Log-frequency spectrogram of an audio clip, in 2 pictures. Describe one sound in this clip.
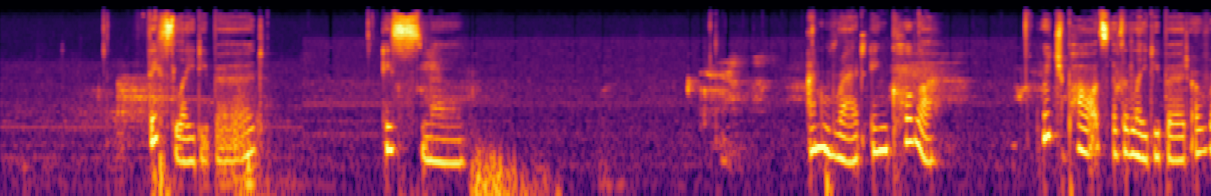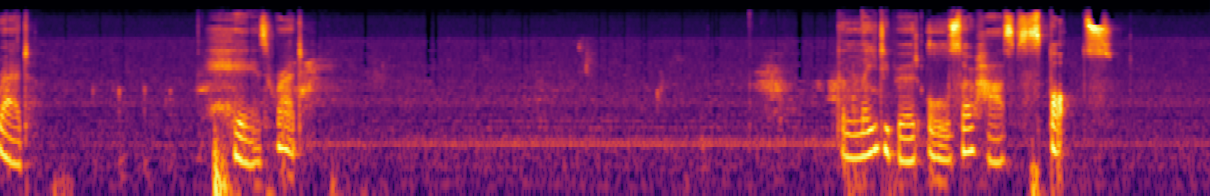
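A woman speaks slowly and clearly, close by, in bursts with pauses.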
